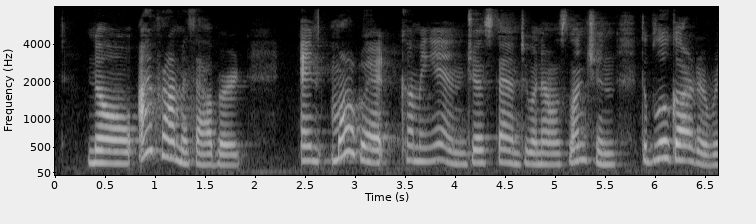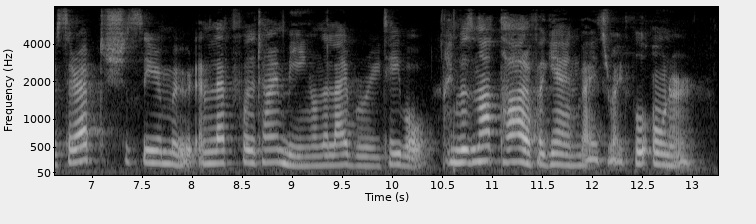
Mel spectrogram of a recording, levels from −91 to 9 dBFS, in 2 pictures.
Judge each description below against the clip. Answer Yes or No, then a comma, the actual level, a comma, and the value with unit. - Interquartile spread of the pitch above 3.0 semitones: Yes, average, 4.6 semitones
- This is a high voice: Yes, high, 220 Hz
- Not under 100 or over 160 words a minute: No, average, 175 wpm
